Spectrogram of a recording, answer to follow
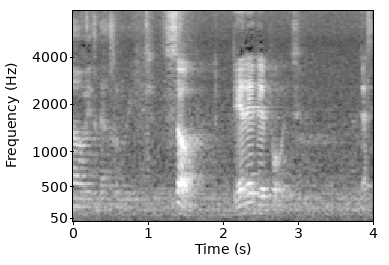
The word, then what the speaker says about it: DeleDaPoet: DeleDaPoet. DeleDaPoet. That's right. DeleDaPoet. DeleDaPoet, y'all. Hey. It's like a song, you know? Okay. You just gotta say it like that every time.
